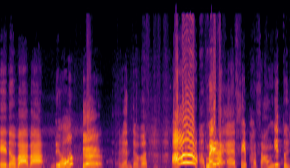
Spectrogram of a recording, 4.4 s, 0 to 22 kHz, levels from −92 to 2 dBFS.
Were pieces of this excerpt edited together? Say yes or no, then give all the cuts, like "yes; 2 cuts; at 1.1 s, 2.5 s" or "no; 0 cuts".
yes; 1 cut; at 1.2 s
